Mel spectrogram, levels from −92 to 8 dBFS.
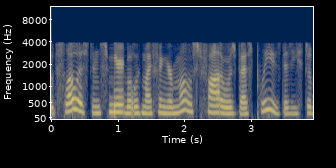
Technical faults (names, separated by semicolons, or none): iLBC codec; lost iLBC frames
